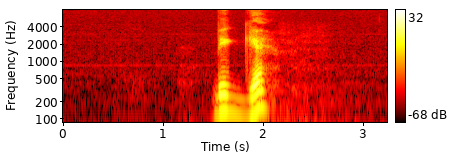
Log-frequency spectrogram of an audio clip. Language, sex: Norwegian, male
